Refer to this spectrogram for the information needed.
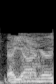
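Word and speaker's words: Jágr: It is on the CBS Sportsline website, and I can't pronounce most of these names, but it says Jaeger. It confirms... – Jaeger. – Jaeger. See, there you go.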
